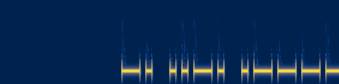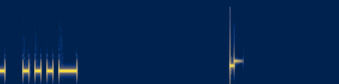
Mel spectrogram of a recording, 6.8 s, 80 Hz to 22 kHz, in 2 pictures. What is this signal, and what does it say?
Morse code, heard as a keyed tone, about 20 wpm, 700 Hz. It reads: NF1V
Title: USA Call Signs - 4 Characters - 2x Character Spacing - 20wpm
